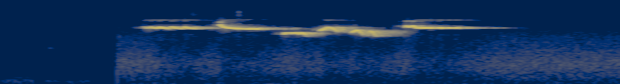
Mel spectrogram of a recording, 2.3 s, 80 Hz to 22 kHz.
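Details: A Brown Creeper sings its 'trees, trees, beautiful trees' song, a thin, very high, sweet phrase of about five notes over 1.4 seconds, slurring down then rising at the end; nothing else is heard.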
